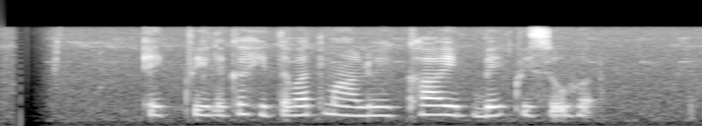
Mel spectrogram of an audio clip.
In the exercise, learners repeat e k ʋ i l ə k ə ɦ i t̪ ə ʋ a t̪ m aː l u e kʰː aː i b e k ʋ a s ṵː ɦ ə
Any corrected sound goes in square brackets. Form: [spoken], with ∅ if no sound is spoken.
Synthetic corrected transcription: e k ʋ i l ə k ə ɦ i t̪ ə ʋ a t̪ m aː l u e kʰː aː i b e k ʋ [i] s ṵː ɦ ə

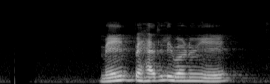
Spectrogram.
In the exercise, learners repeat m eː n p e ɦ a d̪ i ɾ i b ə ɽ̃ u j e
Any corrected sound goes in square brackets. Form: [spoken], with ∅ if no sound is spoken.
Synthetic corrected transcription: m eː n p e ɦ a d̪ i [l] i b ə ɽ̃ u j e

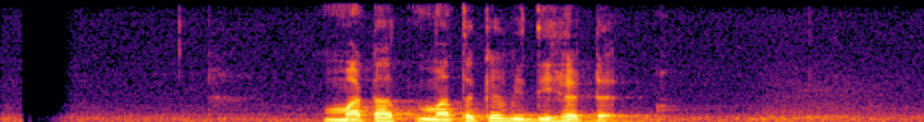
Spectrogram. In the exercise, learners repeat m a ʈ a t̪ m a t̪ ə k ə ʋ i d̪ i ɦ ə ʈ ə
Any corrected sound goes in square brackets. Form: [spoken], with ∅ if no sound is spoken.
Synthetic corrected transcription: m a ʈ a t̪ m a t̪ ə k ə ʋ i d̪ i ɦ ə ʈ ə

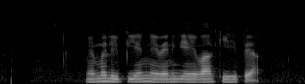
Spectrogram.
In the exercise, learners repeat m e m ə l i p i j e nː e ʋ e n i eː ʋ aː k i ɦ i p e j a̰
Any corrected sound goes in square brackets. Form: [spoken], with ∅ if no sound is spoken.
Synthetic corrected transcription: m e m ə l i p i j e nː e ʋ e n i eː ʋ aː k i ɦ i p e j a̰

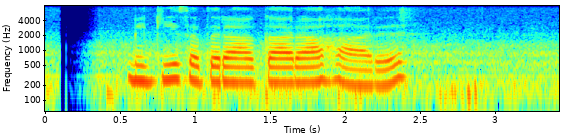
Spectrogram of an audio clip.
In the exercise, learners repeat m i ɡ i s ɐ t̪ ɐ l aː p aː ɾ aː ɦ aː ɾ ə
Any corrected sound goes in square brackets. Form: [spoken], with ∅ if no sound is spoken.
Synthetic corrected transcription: m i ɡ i s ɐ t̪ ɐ [ɾ] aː [k] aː ɾ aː ɦ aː ɾ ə

